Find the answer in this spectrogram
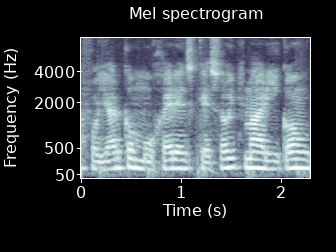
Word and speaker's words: maricón: con mujeres, que soy maricón con acento en la O, que me gustan los hombres?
